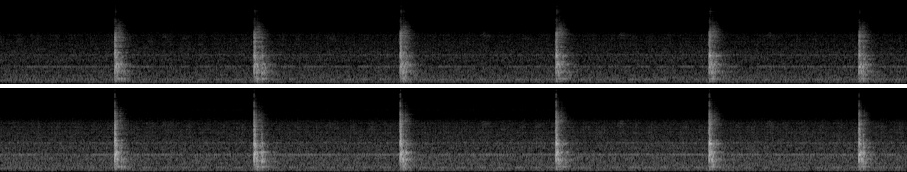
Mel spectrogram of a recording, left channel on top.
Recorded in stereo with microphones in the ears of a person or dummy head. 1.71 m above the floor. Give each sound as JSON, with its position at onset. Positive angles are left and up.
{"t": 1.1, "sound": "hammering", "side_deg": -20, "distance_m": 0.6}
